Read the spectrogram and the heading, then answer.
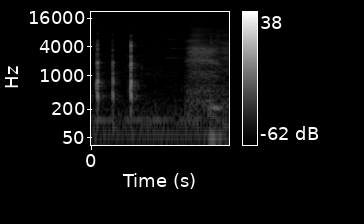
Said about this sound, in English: Belching like a little kid. And it's amusing me.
